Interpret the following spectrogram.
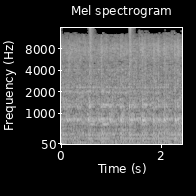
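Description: Excavator engine running steadily.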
